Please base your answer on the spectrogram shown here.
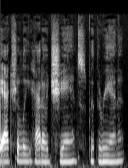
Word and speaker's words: Rihanna: point it seems like rihanna or rihanna as she pronounces it correctly rihanna is about that legacy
